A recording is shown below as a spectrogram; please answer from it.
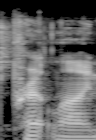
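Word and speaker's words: println: l in and so we're just going to pronounce this as print line even though it doesn't have the full word that's important to remember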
